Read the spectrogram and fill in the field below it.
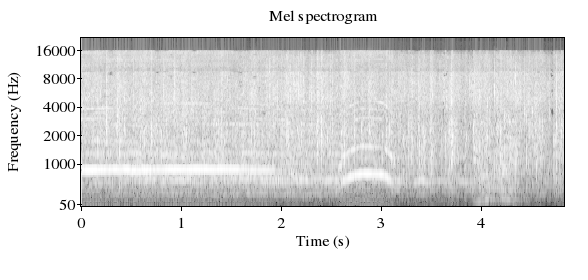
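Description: An audience breaks into steady, loud applause lasting several seconds, dense clapping with a long whistle-like tone early on and a brief rising-falling whoop in the middle, applauding the married and dating couples in the audience who work together as distributors.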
